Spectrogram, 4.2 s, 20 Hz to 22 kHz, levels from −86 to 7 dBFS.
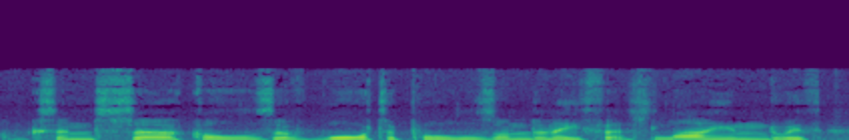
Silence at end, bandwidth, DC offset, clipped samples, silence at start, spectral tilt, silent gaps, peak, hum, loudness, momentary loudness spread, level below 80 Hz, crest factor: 0 s; 11.5 kHz; under 0.1%; under 0.1%; 0 s; -6.5 dB/octave; none; -4 dBFS; none; -19 LUFS; 7 LU; -54 dBFS; 16 dB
